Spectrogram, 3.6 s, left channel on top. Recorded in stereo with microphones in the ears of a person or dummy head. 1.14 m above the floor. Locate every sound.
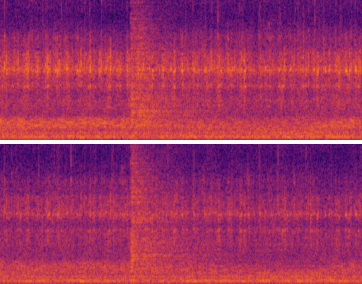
1.3 s a splash: 20° right (ahead or behind), 5.5 m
